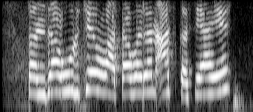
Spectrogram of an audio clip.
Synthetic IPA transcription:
t̪ənd͡zauɾt͡ɕeʋat̪aʋəɾəɳad͡zkəseaɦe

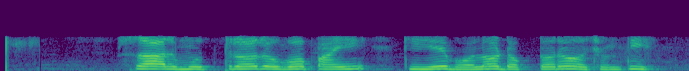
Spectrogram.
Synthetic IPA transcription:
saɾmut̪ɾɔɾoɡɔpaĩ | kiɦebʱɔlɔɖɔk̚ʈɔɾɔːt͡ʃʰɔnt̪i

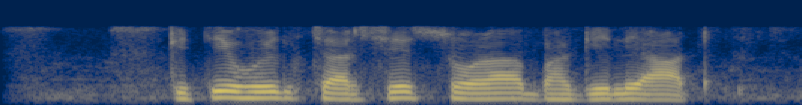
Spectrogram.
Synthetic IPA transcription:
kit̪iɦuilt͡ʃaːɾsesoːɭabʱaɡileaːʈʰ

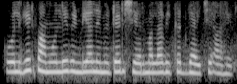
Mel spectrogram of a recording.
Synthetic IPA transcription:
kolɡʱeʈpamoliʋiɳɖijalimiʈeɽɕejəɾməlaʋikət̪ɡʱjajt͡ɕeaɦet̪

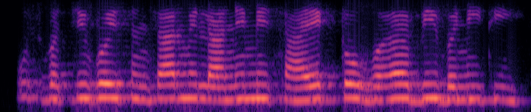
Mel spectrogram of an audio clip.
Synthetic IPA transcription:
ʊsbɐtːʃekoɪsɐ̃nsaːɾmẽlaːnemẽsaɦaːɪk̚t̪oʋɐɦbʱibɐnit̪ʰiː

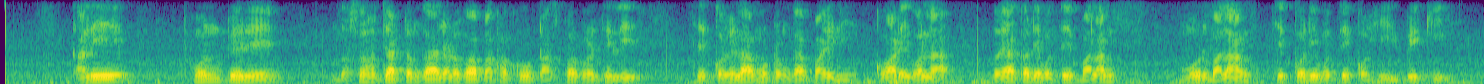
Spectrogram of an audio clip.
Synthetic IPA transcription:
kali | pʰonpeɾe | d̪ɔsɔɦɔd͡ʒaɾʈɔŋkad͡ʒɔɽ̃ɔkɔpakʰɔkuʈɾanspʰɔɾkɔɾit̪ʰili | sekɔɦilamuʈɔŋkapajnikoaɽiɡɔla | d̪ɔjakɔɾemot̪ebalans | moɾbalanst͡ʃekːɔɾimot̪ekɔɦibeki

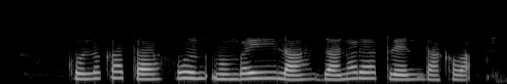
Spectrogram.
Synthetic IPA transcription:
koləkat̪ahunmʊmbajlad͡zanaɾaʈɾendakʰawa̰

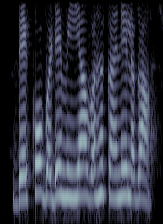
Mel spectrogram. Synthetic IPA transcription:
d̪eːkʰoːbɐɖeːmiːjãːʋəɦə̃̆kɐneːlɐɡaː

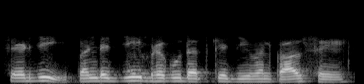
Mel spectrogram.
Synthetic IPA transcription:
seːɽd͡ʒiːpəɳɖd͡ʒiːbʱɾəɡud̪ət̪ked͡ʒiːʋənkaːlseː

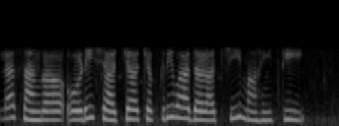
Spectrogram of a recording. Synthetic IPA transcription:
lasãŋɡaoɽiɕat͡ɕjat͡ɕəkɾiʋad̪ɭat͡ɕiːmaɦit̪iː

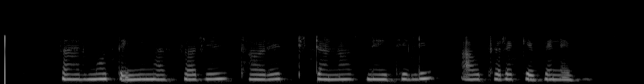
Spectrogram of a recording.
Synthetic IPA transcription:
saɾmot̪inimasɔɾet̪ʰɔɾeʈʰi̥ʈanɔsnejt̪ʰili | awt̪ʰɔɾekebenebi

